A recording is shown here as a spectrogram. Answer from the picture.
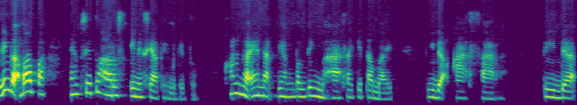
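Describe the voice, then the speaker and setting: A strong Javanese accent at a fairly quick pace, with very wide pitch swings. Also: woman. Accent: Javanese accent, still strong. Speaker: MC trainer. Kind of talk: online training workshop with Q&A.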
